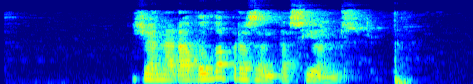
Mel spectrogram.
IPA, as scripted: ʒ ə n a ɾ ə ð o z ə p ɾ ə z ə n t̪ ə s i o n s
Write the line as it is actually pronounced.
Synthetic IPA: ʒ ə n ə ɾ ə ð o ð ə p ɾ ə z ə n t̪ ə s i o n s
